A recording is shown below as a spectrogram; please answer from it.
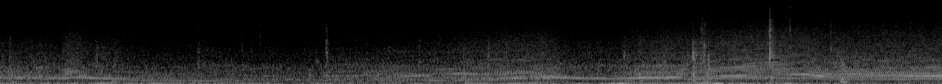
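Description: A race car engine in the Assetto Corsa racing game drones steadily, with pitch shifts as the driver downshifts through paddle gears, the tone dipping and rising amid the rush of close racing traffic.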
